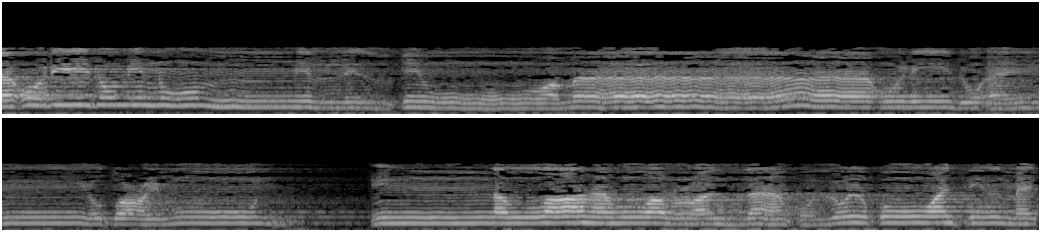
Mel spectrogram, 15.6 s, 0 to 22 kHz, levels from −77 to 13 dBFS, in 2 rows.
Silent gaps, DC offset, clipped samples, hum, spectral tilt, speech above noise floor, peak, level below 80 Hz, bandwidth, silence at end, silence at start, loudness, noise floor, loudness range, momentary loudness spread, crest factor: none; under 0.1%; under 0.1%; none; -10.5 dB/octave; 27 dB; 0 dBFS; -62 dBFS; 5 kHz; 0 s; 0 s; -19 LUFS; -44 dBFS; 8 LU; 12 LU; 18 dB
